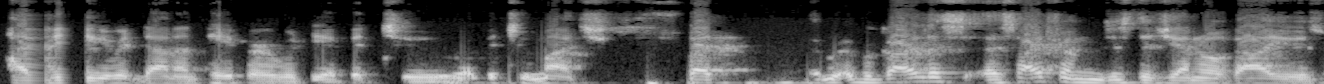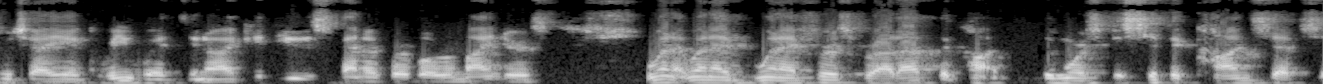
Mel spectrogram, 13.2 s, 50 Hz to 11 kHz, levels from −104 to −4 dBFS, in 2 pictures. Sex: male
